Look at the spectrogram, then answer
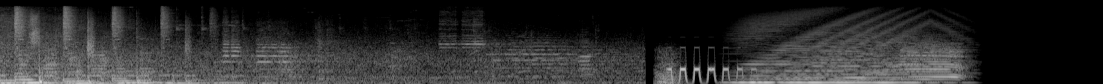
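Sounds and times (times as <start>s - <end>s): synthesized sci-fi drone and tones: 6.6s - 9.8s.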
